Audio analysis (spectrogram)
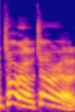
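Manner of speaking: high, loud mock bullfighter cry; matador call. Mimicking a matador waving the cape, mock cry. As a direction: call the bull like a hammed-up matador. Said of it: "you know what it sounds like?".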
